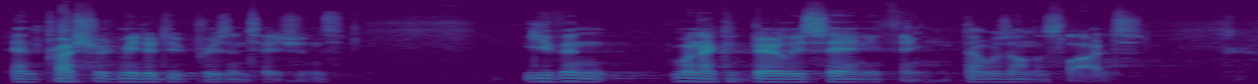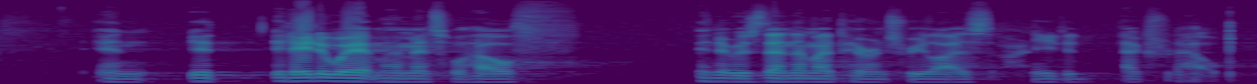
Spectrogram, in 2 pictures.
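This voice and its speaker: A young man with a low voice gives a personal student speech on stage. He stutters, pausing and repeating words as he goes, and his voice rings with the long reverb of a hall. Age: young adult. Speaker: student presenter.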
